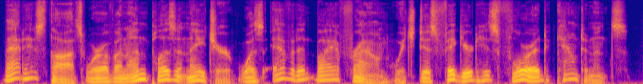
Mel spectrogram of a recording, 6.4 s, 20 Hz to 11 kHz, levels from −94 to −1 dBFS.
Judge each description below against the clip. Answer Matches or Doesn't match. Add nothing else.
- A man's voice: Matches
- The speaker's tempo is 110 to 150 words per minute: Doesn't match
